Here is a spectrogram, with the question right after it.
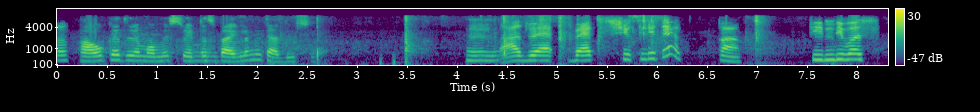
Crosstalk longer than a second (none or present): none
